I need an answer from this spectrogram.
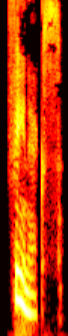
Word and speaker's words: phoenix: Fey, nix, phoenix. Stress fee and keep nix light.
